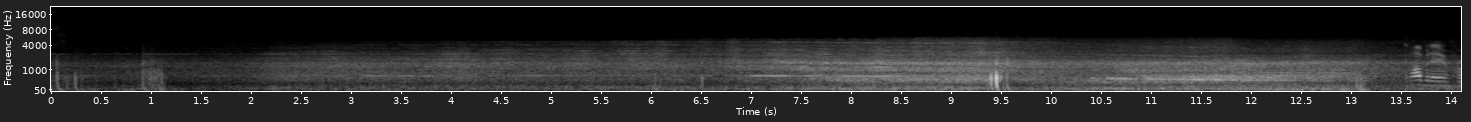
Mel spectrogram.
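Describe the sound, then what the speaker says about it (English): A Singapore Airlines Boeing 777 on approach to land at London Heathrow, its engine roar swelling from near silence into a steady, moderately distant rumble that grows louder, with a sharp click partway through. "Coming in now is a Singapore Airlines Boeing 777 from Singapore."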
